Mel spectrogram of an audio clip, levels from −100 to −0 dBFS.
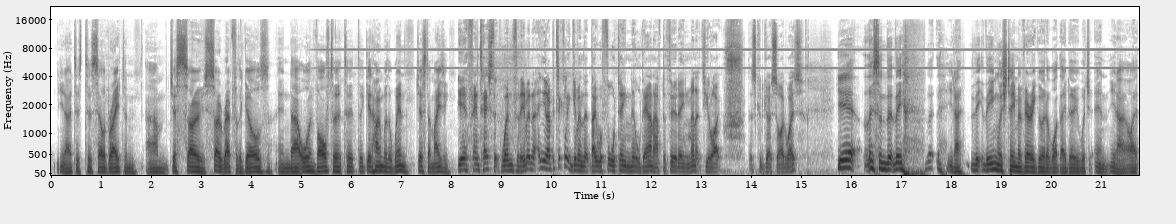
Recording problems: high-pitched whine; noticeable; from 5.5 s on; 7.5 kHz, 20 dB below the speech

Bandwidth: 16 kHz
